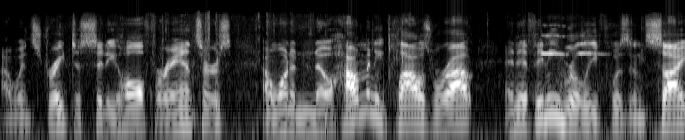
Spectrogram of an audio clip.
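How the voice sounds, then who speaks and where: His pitch rises and falls across a very wide range. The man's delivery is very fast. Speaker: TV news reporter. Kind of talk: broadcast news reporter narration and stand-ups. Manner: energetic.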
